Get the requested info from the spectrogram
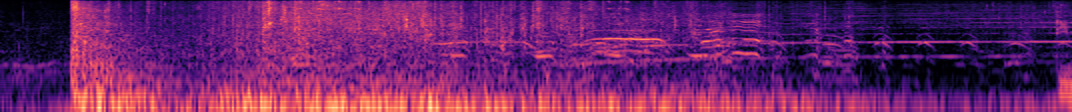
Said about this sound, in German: mächtigen Glasfenster der Fertigungshalle wurden von einer Druckwelle aus dem Rahmen gesprengt. Ein Feuerball breitete sich im Zentrum des Backsteingebäudes aus.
